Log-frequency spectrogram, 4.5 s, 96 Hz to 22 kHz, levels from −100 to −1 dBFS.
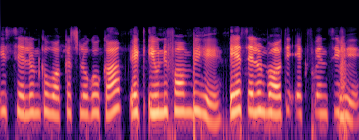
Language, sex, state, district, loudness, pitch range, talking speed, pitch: Hindi, female, Bihar, Jahanabad, -17 LUFS, 265-295 Hz, 215 wpm, 275 Hz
